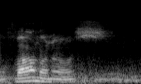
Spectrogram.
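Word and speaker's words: vámonos: was talking about how you have to be very careful how you pronunciate it, because if you say like vamonos, it's let's go. If you say vamonos, let's go monkeys. Which one did Joy say? She says vamonos, that's correct. Yeah, but she says like if you say whatever monos, that monos is monkeys.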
